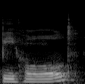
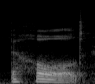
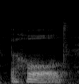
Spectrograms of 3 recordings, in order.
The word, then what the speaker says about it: behold: an I sound because the hold is what's stressed. So we have a clear vowel on the O, but a reduced vowel on the letter BE. So it sounds more like behold, behold.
